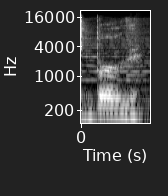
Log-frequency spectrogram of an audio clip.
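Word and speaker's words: Burgh: I always said it like burger. I think you guys are right. I think it is a hard G. I think it is Berg.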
